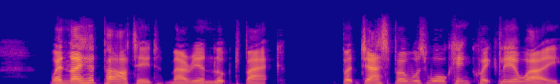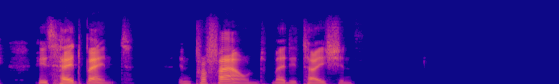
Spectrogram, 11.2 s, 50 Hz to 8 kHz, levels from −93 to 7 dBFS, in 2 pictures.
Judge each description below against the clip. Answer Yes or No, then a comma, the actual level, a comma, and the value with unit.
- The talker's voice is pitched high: No, medium, 150 Hz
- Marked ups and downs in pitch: Yes, wide, 8.7 semitones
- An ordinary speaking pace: No, slow, 100 wpm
